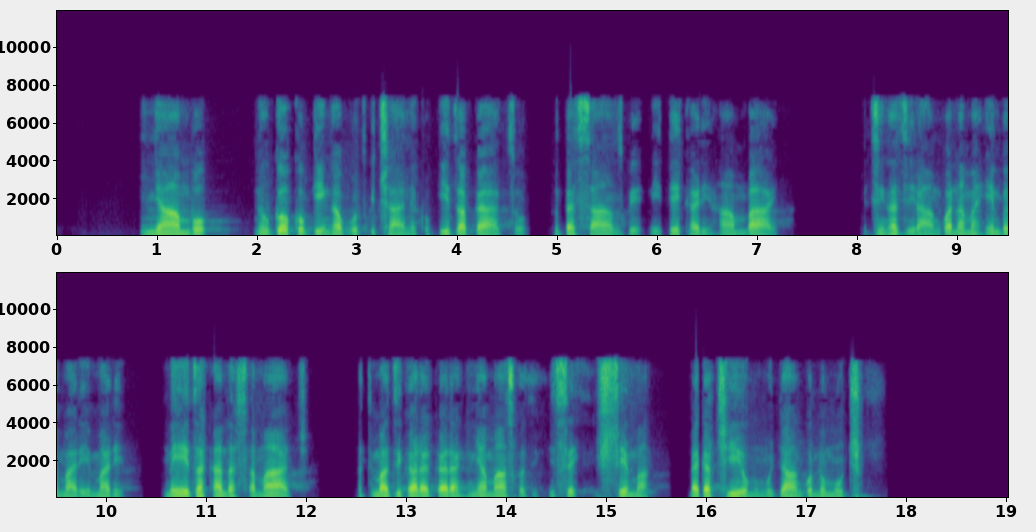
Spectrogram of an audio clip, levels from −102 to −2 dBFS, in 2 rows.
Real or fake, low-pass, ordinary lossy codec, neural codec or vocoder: fake; 7.2 kHz; AAC, 48 kbps; codec, 16 kHz, 2 kbps, FunCodec, trained on Chinese and English, 25 frames a second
